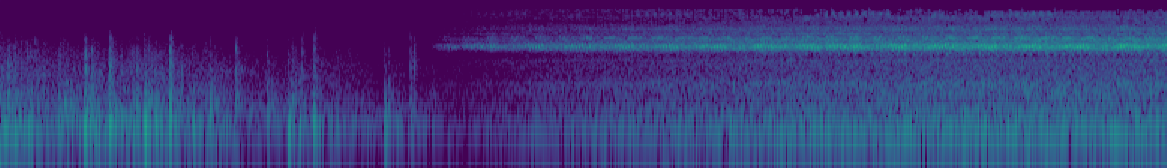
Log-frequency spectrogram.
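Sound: crickets chirping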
